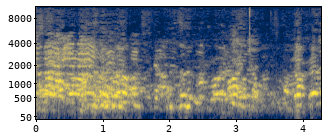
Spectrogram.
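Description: People talking: continuous chatter of voices.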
